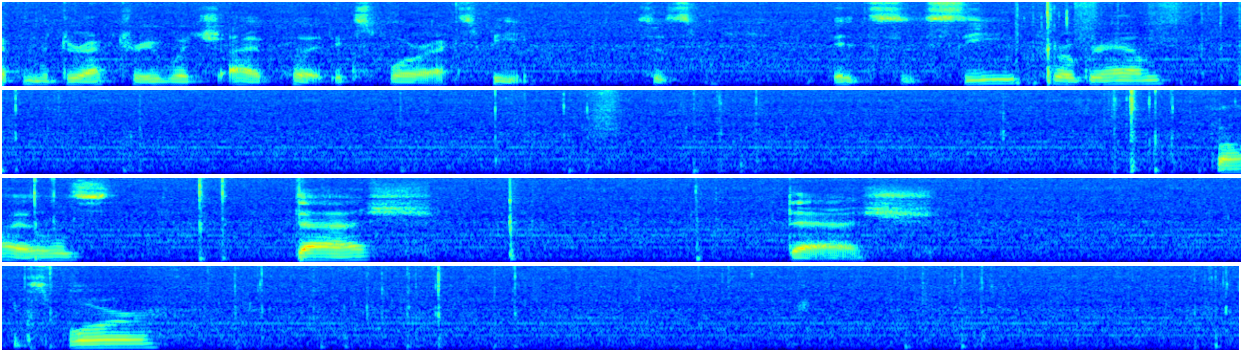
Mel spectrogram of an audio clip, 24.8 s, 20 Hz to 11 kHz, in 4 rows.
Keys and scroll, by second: 7.0 BackSpace, 8.3 BackSpace, 11.9 space, 15.1 BackSpace, 20.5 BackSpace, 20.7 BackSpace.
